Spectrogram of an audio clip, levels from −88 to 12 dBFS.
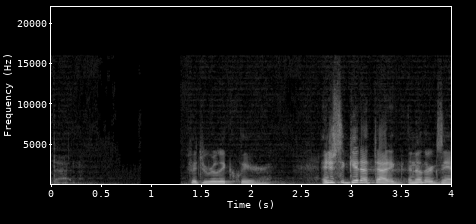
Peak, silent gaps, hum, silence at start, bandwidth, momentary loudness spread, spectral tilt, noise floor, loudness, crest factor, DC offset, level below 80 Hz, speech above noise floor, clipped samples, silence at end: -8 dBFS; none; none; 0.05 s; 16.5 kHz; 13 LU; -5 dB/octave; -74 dBFS; -25 LUFS; 20 dB; under 0.1%; -60 dBFS; 49 dB; under 0.1%; 0 s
